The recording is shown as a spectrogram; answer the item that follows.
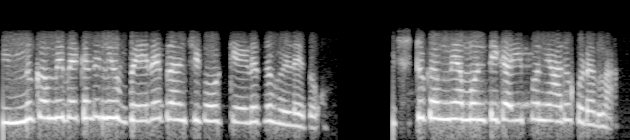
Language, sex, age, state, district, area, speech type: Kannada, female, 18-30, Karnataka, Kodagu, rural, conversation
